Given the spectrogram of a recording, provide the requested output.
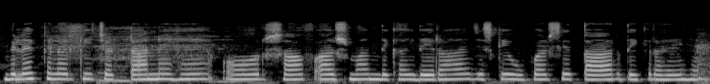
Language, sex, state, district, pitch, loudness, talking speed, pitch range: Hindi, female, Bihar, Lakhisarai, 235 Hz, -22 LUFS, 160 wpm, 230-240 Hz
